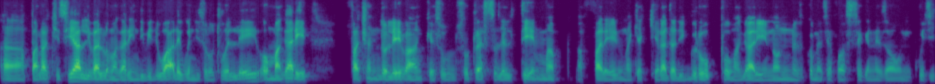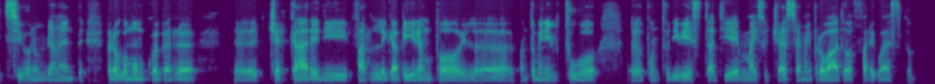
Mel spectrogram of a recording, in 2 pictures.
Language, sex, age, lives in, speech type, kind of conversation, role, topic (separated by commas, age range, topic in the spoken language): Italian, male, 30-34, Italy, conversation, advice, advisor, Come posso gestire un collega che si prende tutto il merito del mio lavoro?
